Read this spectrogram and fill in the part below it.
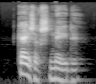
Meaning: Caesarean section
- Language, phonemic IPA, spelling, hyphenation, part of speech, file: Dutch, /ˈkɛizərˌsnedə/, keizersnede, kei‧zer‧sne‧de, noun, Nl-keizersnede.ogg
